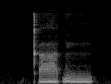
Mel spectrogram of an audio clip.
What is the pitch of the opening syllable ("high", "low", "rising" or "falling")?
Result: low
